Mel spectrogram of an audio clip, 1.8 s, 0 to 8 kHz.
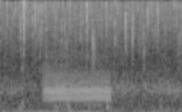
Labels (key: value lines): label: biophony, croak
recorder: SoundTrap 500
